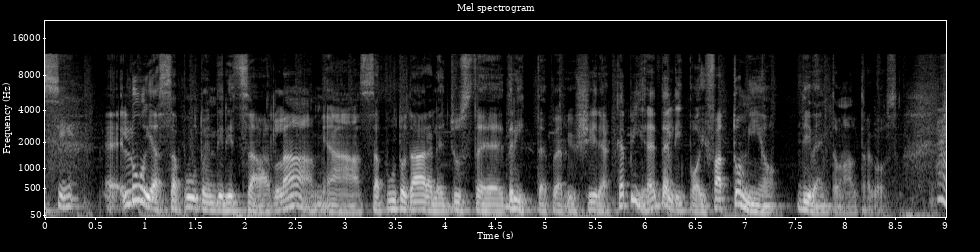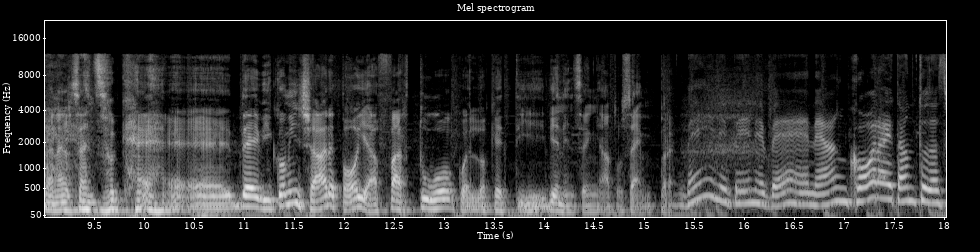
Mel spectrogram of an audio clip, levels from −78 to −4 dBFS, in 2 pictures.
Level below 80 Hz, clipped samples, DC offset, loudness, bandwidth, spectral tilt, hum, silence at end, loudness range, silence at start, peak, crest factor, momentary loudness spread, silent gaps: -46 dBFS; under 0.1%; under 0.1%; -23 LUFS; 12 kHz; -5.5 dB/octave; none; 0 s; 7 LU; 0 s; -4 dBFS; 18 dB; 11 LU; none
